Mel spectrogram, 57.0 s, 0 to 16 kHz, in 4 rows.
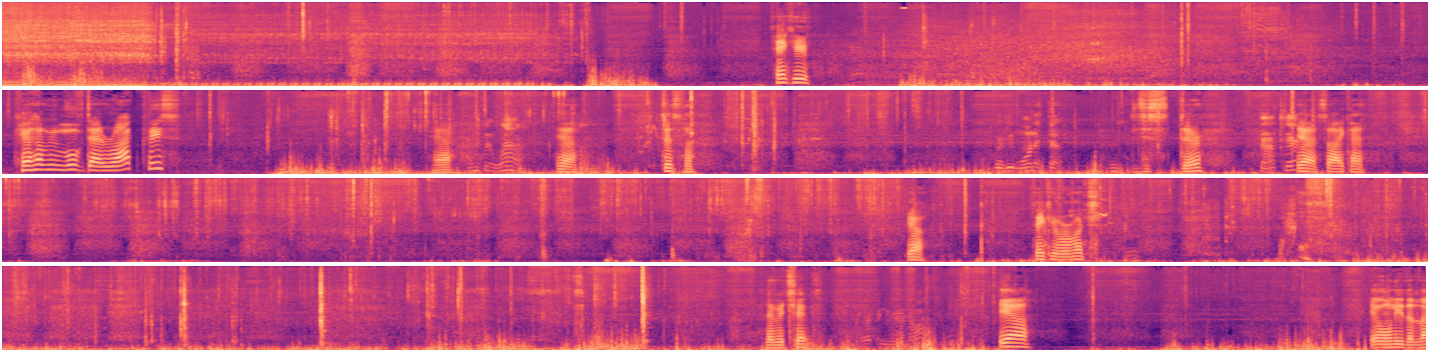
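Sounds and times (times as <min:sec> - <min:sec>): wind buffeting microphone: 0:00.0 - 0:14.4, 0:16.6 - 0:31.8, 0:32.4 - 0:57.0.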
